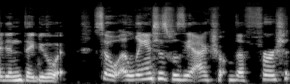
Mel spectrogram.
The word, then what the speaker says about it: Atlantus: is in Cape May is called the Atlantis um but weirdly and interestingly it's a u and not an I so uh a t l a n t is how the ship's name is spelled I I might be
